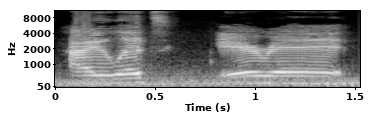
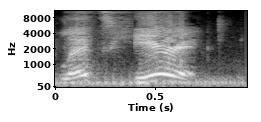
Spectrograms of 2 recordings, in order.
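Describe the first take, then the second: First: Slow, put-on French accent; slow English with a French lilt; playful French accent. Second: Said in the usual way. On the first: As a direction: drag it out in a mock French accent. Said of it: "speaking English in a French accent".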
